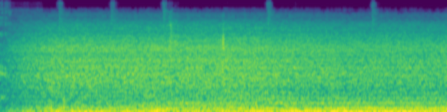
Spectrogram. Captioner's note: wind noise hissing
